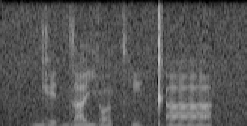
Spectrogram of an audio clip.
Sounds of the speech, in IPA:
ɡ e˨ d a˦ j ɔ˨ tʰ i˨ kʼ a˦

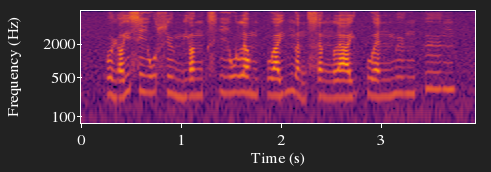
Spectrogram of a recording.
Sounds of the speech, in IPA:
p ɵ˨˩ ɥ ɐ˥ j s iː˨˧ w s yː˨˩ m j ɐ˨ ŋ t͡sʰ iː˨˧ w l ɐ˨ m kʷ aː˨˥ j ŋ ɐ˨˩ n s ɐ˨ ŋ l aː˨˥ j kʷ ɛː˨˧ n m yː˧ ŋ k yː˥ ŋ

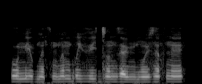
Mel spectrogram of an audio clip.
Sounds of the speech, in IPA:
u mʲ ɛ u̯ b ɛ̃ t͡s m b ɛ̃ m b u i̯ vʲ ə j d͡z õ n z ɛ y̯ m b ũ y̯ z ɛ̃ f n ẽ

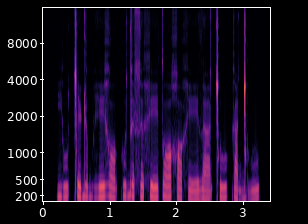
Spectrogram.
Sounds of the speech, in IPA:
j uː˧˥ ǀ e˧˥ ɖ ə˩˧ bʱ eː˧˥ ɣ ɔː˩˧ k u˧˥ d ə˩˧ s ə˧˥ x eː˧˥ t̪ ɔː˧˥ χ ɔ˩˧ x eː˩˧ ð aː˩˧ ǀ uː˧˥ k a˩˧ ɡ͡ǀ uː˩˧

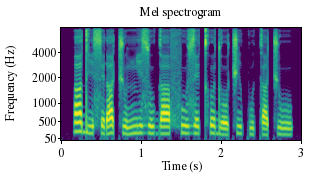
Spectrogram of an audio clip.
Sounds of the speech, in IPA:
a˦ d i˨ s ɪ˨ ɾ a˦ t͡ʃ u˨ ɲ i˦ z u˦ ɡ aː˦ f u˦ z e˦ kʰ ʊ˦ d oː˨ t͡ʃ i˦˨ kʷ i˨ k a˨ t͡ʃ uː˨

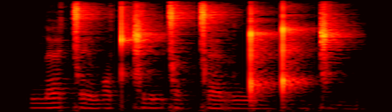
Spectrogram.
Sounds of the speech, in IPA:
n ɛ ǀ e w ɔ t ǁ i n ǀ ə t ǀ ɛ r ŋ͡ǃ o̤ ǃʰ e̤ ǁ i̤

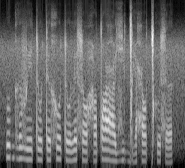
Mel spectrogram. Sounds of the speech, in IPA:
ʊ˦ ɡʱ ə˦ v e˨ t o˨ t ə˨˦ x o˦ t o˨ l ə˦ s ɔ˨ h ɐ˨˦ tˤ e˦ ʕ ə˨ zʲ ʊ˦ ɡ͡ǀ e˨ ħ ɔ˦ ǀʰ ʊ˦ s ɐ˨˦

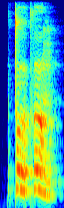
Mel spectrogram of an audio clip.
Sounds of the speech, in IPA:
t̪ o˥˧ ʊ̯ t̪ʰ ɤ˥˩ ŋ

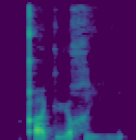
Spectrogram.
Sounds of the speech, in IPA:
qʼ i k y χ i̤

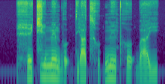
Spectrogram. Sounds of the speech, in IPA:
h e˦ t͡ɕ i˦ m ẽ˦ b o˨ ʔ t̪ j a˧ t͡sʰ u˨ k̚ m ĩ˥˧ pʰ o˨ ʔ b a˨˦ j

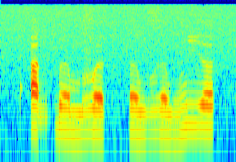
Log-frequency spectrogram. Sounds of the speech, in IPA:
ʔ a̰˧˨ n ɓ ə̤˨˩ m v əː˨˩ k̚ h ə̤˨˩ w ɣ ə̤˨˩ w m i˧ ə̯

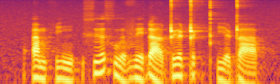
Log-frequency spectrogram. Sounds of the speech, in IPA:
ʔ a˨˩ m h i˨˩ ŋ | x ɨ˧˥ ə̯ x u˨˩˨ ə̯ v e˨˩˦ ɗ aː˨˩˨ ʈ ɨ˧ ə̯ ʈ ə˦˥ k̚ t̪ʰ i˨˩˦ ə̯ ʈ aː˨˩ p̚

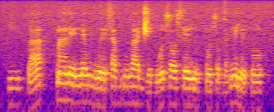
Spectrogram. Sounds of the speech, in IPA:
j i˨ ɡ͡b a˨˦ | k͡p ã˦ l e˧ n ɛ˧ w i˨ w ɛ̃˨ s a˧ b u˧ w a˧ d͡ʒ e˨ b ɔ̃˨˦ s ɔ˧ s ɛ̃˧ n u˨ k ɔ̃˨ s o˨ ɡ a˨˦ ɡ ɛ̃˦˨ j ɛ̃˨ k ɔ̃˧

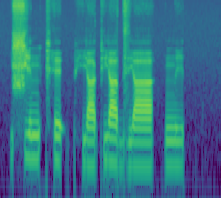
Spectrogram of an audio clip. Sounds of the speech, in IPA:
ɕ i˦ n kʰ e˦ ʔ pʰ j a˧ k j a˥˧ d͡z j a˧ | n̪ i˨ t̚

